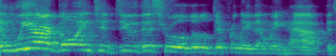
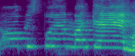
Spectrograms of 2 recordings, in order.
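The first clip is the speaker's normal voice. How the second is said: much higher, squeaky imitation of a distracted viewer; mock audience member; 4 dB quieter than usual. Host mocking a multi-screening viewer, high squeaky voice. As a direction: mimic someone glued to their phone. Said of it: "you're like".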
